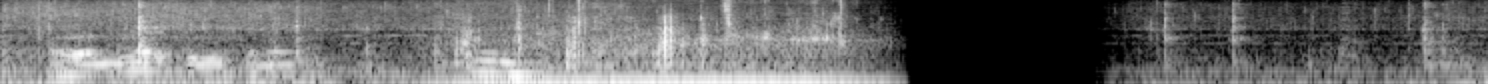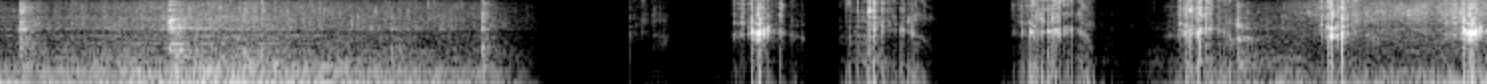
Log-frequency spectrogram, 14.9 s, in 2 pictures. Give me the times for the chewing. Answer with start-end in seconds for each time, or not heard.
2.0-4.5, 11.1-14.8.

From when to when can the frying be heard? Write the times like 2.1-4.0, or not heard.
0.0-3.3, 5.5-10.1, 13.2-14.8.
